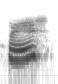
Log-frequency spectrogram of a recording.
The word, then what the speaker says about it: pris: Elle a pris a coffee c'est machine. Elle a pris. Don't pronounce. The last one.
